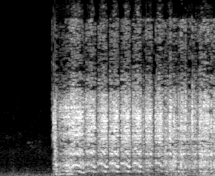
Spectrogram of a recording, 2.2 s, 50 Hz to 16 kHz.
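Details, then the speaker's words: Suzuki Mehran/Maruti 800 (800cc) that had died on the road, started with the starter from inside via the key: silence, then the engine catches at once and runs with a busy, slightly pulsing rev; starts normally. "देखिए अभी ये गाड़ी स्टार्ट होगी।"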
